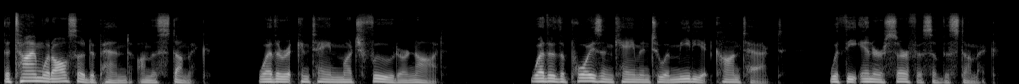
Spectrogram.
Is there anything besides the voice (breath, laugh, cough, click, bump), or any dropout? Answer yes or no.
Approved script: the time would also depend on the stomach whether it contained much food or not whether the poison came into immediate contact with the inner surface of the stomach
no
